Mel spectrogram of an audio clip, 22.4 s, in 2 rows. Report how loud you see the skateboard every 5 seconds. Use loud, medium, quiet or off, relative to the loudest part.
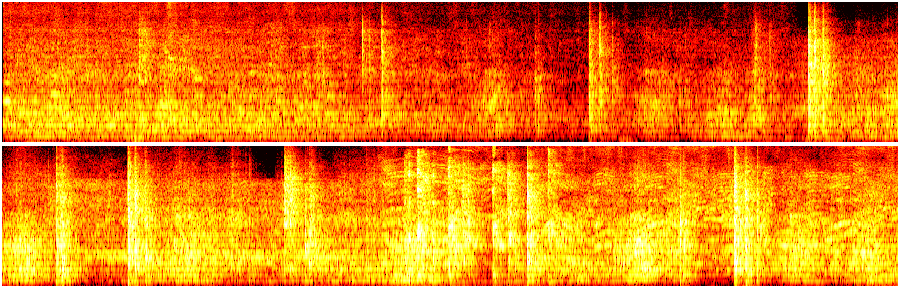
quiet, quiet, loud, loud, loud.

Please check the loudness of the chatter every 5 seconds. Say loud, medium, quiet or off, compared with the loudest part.
loud, quiet, loud, loud, loud.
